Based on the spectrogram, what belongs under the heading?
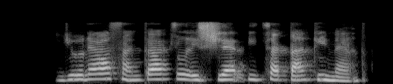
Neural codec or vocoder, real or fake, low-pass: codec, 16 kHz, 1 kbps, FreqCodec, larger model; fake; 7.2 kHz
